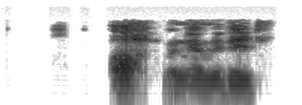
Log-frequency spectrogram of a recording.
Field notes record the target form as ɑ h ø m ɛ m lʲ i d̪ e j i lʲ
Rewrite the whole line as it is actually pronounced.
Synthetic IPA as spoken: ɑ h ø n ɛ m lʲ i d̪ e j i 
